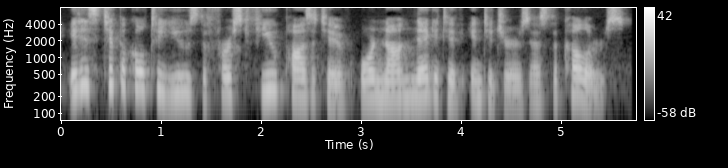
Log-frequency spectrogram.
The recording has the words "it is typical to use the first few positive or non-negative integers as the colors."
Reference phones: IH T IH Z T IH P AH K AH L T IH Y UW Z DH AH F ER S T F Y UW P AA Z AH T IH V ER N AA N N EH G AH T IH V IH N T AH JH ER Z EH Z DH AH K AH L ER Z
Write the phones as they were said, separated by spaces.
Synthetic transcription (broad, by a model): IH T IH Z T IH P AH K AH L T IH Y UW Z DH AH F ER S T F Y UW P AA Z AH T IH V ER N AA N N EH G AH T IH V IH N T AH JH ER Z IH Z DH AH K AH L ER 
